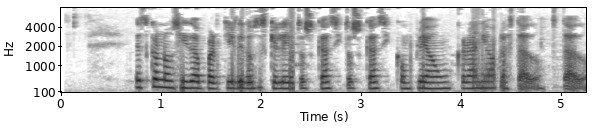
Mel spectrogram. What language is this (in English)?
Spanish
